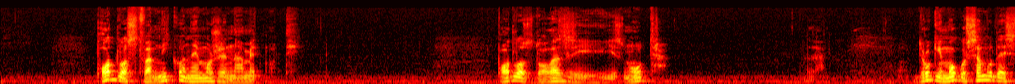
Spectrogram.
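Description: An elderly man speaks calmly and deliberately into a microphone, close by, with pauses.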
